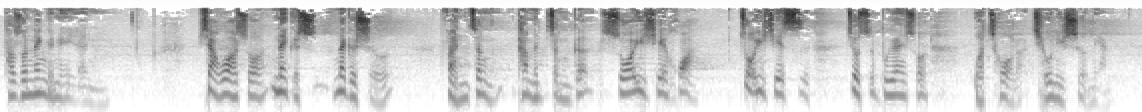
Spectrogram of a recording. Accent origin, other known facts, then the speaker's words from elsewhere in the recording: Mingjian, Nantou County, Taiwan; born there; also born or lived in Xinwu, Taoyuan; 所以我生在南投民间乡的乡下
